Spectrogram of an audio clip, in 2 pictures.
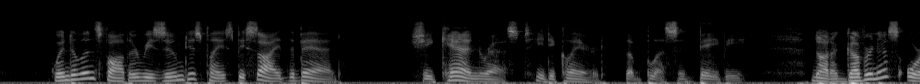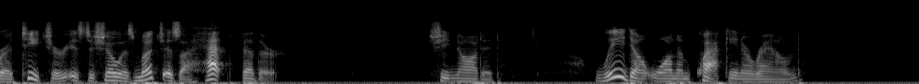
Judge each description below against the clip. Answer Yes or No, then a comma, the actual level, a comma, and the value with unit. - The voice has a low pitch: No, medium, 145 Hz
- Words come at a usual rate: No, slow, 130 wpm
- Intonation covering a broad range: Yes, wide, 5.7 semitones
